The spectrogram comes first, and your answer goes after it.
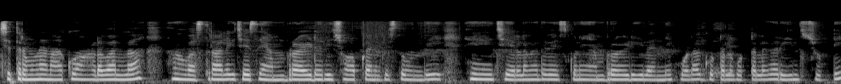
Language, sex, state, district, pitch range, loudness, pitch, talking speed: Telugu, female, Andhra Pradesh, Visakhapatnam, 220-230 Hz, -19 LUFS, 225 Hz, 170 wpm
